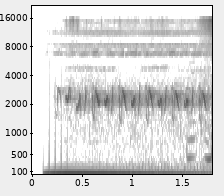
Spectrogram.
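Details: Bird singing in a rambutan garden: a fast, steady series of short, bright chirps about five per second, continuing throughout over a low rumbling background.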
